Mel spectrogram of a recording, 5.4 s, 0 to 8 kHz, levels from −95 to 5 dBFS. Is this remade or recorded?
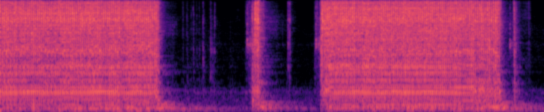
recorded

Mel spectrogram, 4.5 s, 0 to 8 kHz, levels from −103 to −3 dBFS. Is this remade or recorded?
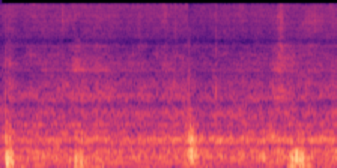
remade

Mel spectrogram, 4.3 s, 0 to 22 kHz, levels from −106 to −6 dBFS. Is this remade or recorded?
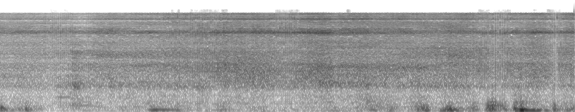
remade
